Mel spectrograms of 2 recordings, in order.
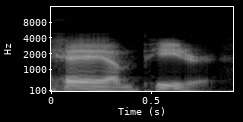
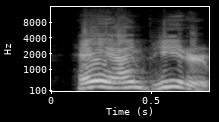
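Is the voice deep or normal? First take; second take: deep; normal. First: The voice is deeper and more monotone. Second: The voice is at its normal pitch. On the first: "a little bit deeper, maybe, or a little bit more monotone" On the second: "instead of being like"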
